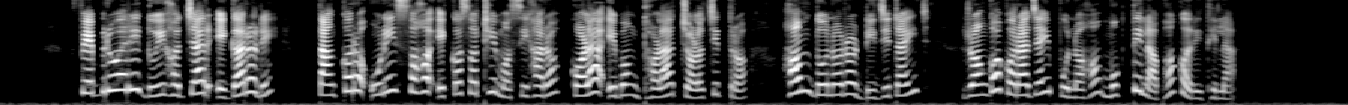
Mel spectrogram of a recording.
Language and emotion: Odia, neutral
